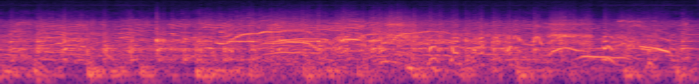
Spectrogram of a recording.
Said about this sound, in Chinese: 婚礼的气氛在人们的欢呼中达到了高潮。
